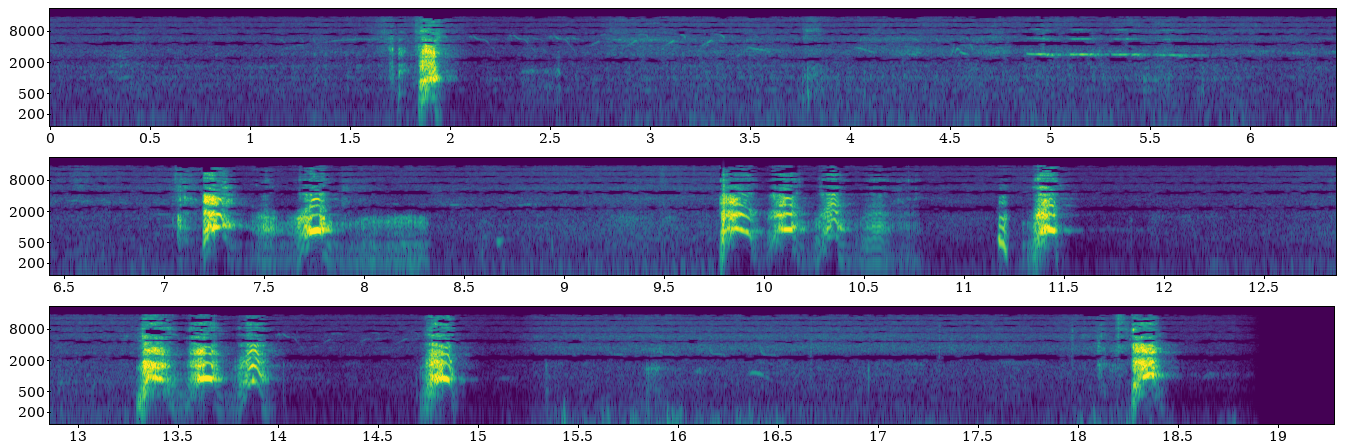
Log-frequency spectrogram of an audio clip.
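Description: A dog barking in short, sharp barks, some single and some in quick runs of two to four, with pauses between.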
